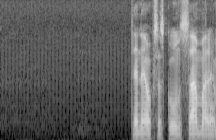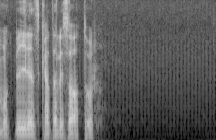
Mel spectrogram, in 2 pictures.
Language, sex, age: Swedish, male, 28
